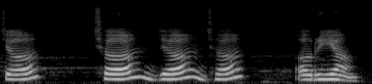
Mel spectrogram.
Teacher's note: च वर्ग के सभी ध्वनियों को तालु के स्पर्श से उच्चारित किया जाता है। इसको तालव्य ध्वनि कहते हैं। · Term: तालव्य ध्वनियाँ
